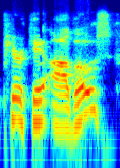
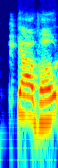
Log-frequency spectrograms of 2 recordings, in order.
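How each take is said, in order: First: It is said in Ashkenazi pronunciation, ending in s. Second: It is said in non-Ashkenazi pronunciation, ending in t.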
